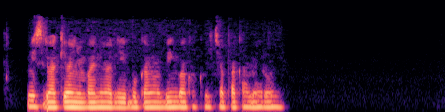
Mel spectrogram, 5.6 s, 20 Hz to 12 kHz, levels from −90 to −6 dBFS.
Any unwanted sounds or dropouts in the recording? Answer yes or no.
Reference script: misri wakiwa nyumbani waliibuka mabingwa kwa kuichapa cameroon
no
